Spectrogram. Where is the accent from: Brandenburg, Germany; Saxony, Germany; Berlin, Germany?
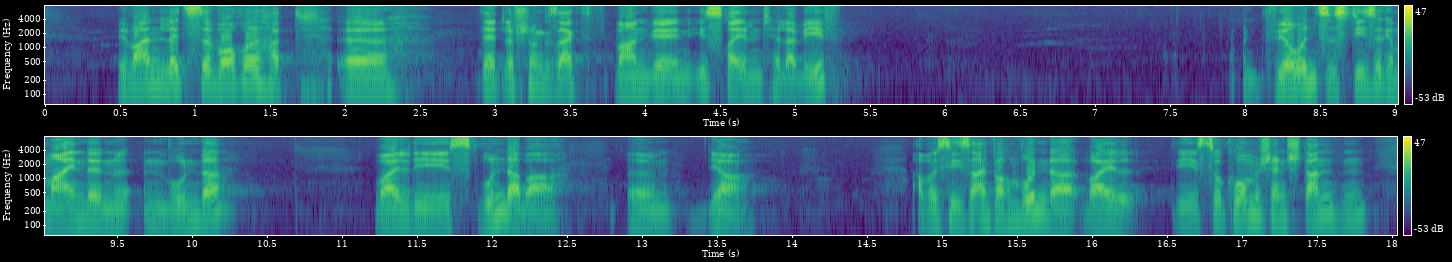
Berlin, Germany; ich bin ja eigentlich Berliner.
